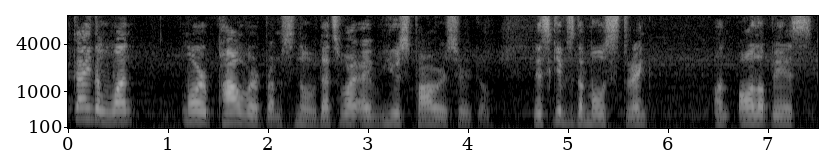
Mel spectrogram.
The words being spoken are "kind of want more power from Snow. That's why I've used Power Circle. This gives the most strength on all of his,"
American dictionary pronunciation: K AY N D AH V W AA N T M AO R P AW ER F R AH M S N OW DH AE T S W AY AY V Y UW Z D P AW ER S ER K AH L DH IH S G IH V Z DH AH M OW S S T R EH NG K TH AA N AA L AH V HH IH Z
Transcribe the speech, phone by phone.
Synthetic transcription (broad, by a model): K AY N D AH W AA N T M AO R P AW ER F R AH M S N OW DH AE T S W AY AY Y UW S P AW ER S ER K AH L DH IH S G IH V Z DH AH M OW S S T R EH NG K T AA N AA L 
